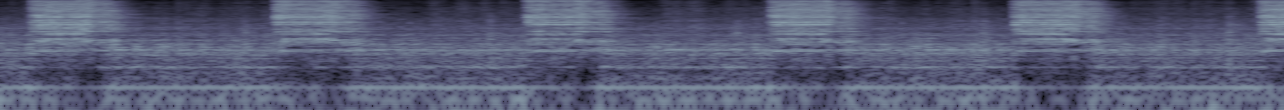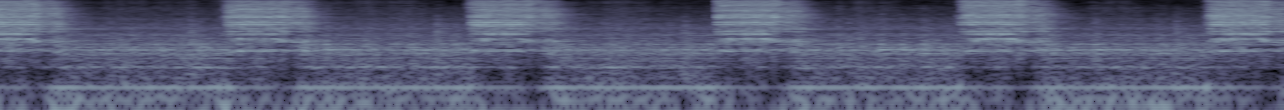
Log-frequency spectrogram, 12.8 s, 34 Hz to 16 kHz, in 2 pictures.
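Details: Clarke heavy-duty sawmill blade sharpener at medium speed, sharpening a 2-inch-wide, 223-inch bandsaw blade; bright rasping grind bursts repeating evenly about 49 a minute, each tooth taking a steady pass, a healthy normal grind leaving the blade fully sharpened.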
